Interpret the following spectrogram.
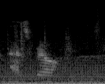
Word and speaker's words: Azrael: What Azrael? Am I saying it right? Yes, you are.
